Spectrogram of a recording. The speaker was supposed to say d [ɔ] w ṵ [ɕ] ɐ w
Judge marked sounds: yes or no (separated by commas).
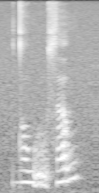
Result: yes, no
